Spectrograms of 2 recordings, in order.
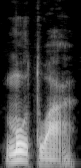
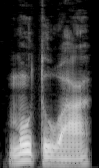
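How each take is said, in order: First: The diphthong is said as one syllable. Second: The diphthong is split into two syllables. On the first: The speaker calls it right. "when more accurate pronunciation is" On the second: The speaker calls it wrong. "Even advanced students tend to pronounce these words as"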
